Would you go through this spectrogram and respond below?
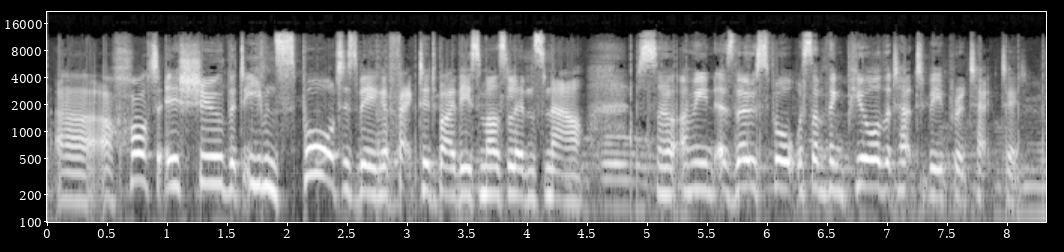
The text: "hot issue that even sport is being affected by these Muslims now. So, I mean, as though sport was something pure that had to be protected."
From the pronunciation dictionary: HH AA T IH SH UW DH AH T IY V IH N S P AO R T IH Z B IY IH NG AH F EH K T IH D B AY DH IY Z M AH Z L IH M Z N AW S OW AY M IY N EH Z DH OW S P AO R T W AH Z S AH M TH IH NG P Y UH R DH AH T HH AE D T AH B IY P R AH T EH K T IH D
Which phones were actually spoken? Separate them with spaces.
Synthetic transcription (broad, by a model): HH AA T IH SH UW DH AH T IY V IH N S P AO R T IH Z B IY IH NG AH F EH K T IH D B AY DH IY Z M AH Z L IH M Z N AW S OW AY M IY N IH Z DH OW S P AO R T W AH S AH M TH IH NG P Y UH R DH AH T HH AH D T AH B IY P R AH T EH K T IH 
